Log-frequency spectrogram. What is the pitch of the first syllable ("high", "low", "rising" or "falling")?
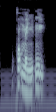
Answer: falling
